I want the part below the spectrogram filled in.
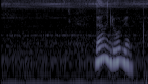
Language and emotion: Russian, neutral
